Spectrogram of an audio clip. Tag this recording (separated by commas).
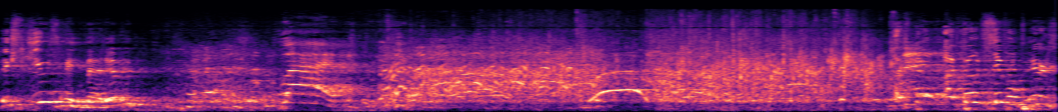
Speech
